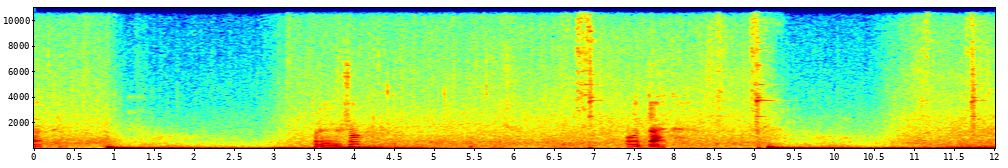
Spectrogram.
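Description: A waterfall roars with a deep rumble.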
